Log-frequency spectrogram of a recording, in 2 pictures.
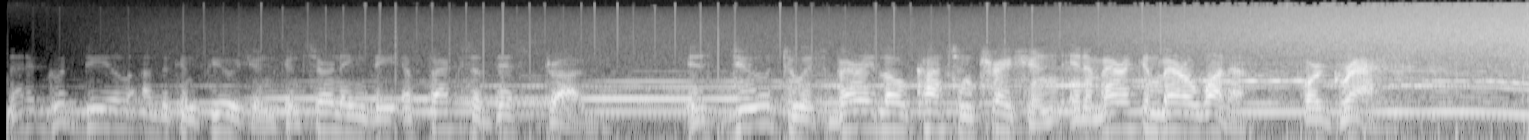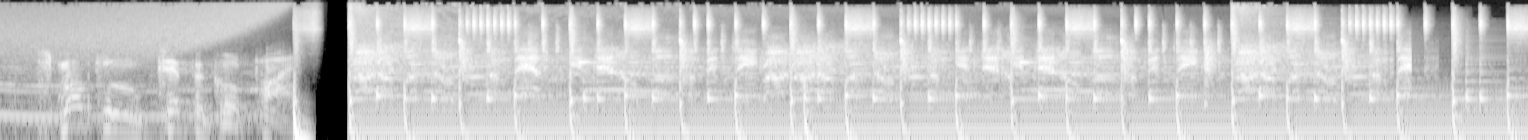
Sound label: Phonk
